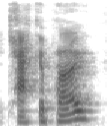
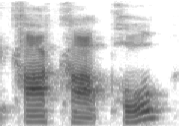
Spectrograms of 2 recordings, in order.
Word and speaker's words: kakapo: to, guys, is the kakapo. It's hard. That one's I've got to say it properly. If my Australian accent came out to be kakapo, but is the kakapo.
